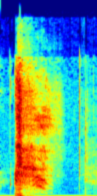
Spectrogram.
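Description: A single sharp, close cough from a person, followed by a faint breathy trailing sound.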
